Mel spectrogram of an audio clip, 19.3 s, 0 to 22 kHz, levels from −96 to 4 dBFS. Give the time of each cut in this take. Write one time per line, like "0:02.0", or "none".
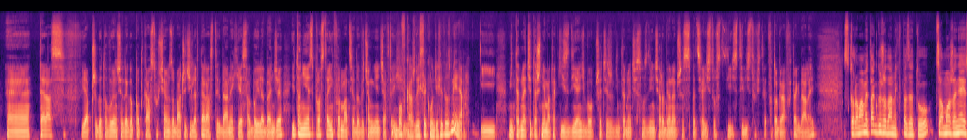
0:09.6
0:16.8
